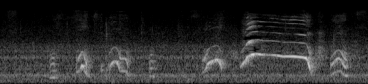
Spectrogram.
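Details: Newborn German Shepherd puppies from their mother's first litter cry near her, giving short squeaky whimpers and one longer high whine that rises then holds steady, against a faint background hum.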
